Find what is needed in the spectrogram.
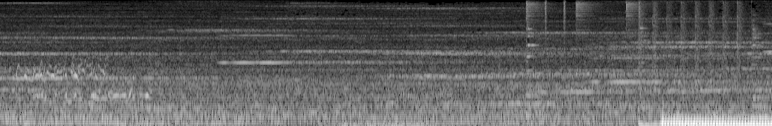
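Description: Several experimental electronic music tracks layered and playing at once: a dense wash of steady drones and held tones, with a warbling high line in the first two seconds. A run of rapid clicks starts about seven seconds in, and a loud low bass drone comes in near the end.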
